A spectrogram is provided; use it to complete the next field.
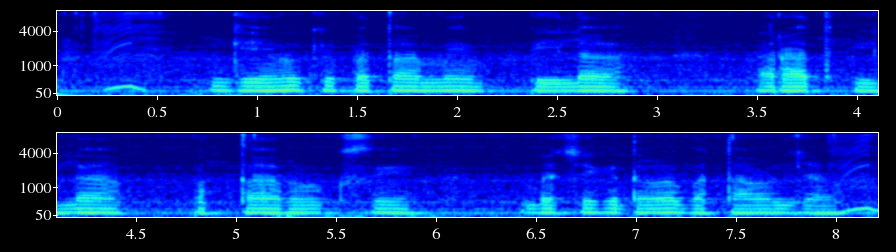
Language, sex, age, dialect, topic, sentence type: Bhojpuri, male, 18-24, Southern / Standard, agriculture, question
